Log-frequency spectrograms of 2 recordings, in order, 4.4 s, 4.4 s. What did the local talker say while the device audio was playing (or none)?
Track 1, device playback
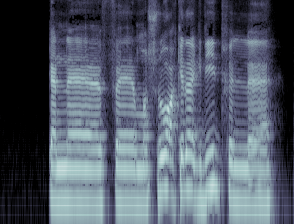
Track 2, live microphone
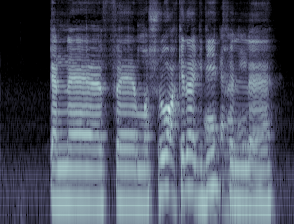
آه، كان عن ايه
